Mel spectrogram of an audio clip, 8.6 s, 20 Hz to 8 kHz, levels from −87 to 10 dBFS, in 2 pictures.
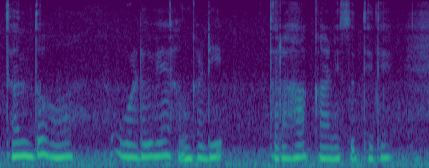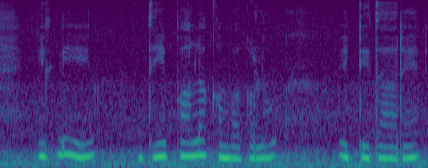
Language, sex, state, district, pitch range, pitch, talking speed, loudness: Kannada, female, Karnataka, Chamarajanagar, 205-235 Hz, 215 Hz, 65 wpm, -32 LUFS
